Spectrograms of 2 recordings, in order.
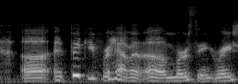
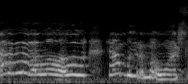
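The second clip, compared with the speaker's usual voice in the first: exaggerated impatience; 3 dB louder, slower than usual. Real, not acted. Impatient in line.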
